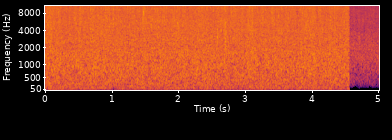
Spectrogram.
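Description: The Uksunai river rushing at a crossing point, a loud broad steady roar of flowing water that cuts off abruptly near the end.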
